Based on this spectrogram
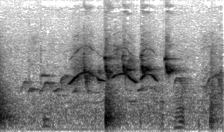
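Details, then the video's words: White-rumped shama in breeding condition singing a run of clear, wavering whistles that rise and fall, with a few sharper notes over a constant background hiss. "Suara burung murai birahi"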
